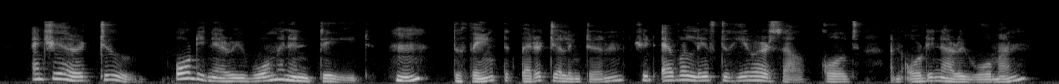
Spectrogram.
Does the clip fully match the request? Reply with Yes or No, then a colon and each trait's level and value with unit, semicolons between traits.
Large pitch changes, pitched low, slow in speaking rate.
No: wide, 6.3 semitones; medium, 165 Hz; slow, 130 wpm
